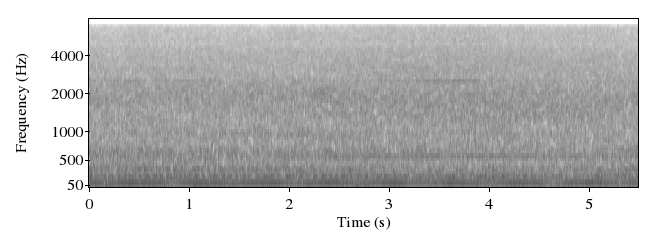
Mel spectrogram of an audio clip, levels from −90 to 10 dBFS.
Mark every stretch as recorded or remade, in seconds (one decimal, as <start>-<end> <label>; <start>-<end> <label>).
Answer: 0.0-5.5 recorded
